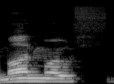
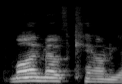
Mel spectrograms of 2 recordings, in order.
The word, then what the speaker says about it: Monmouth: do go to New Jersey a lot but Monmouth Monmouth County Monmouth County I believe it's pronouned pronounced he said there was six cited near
